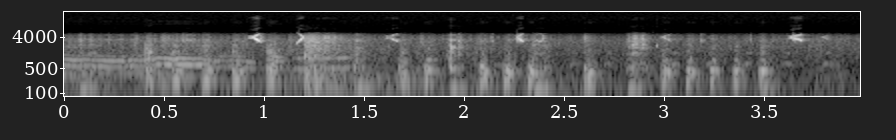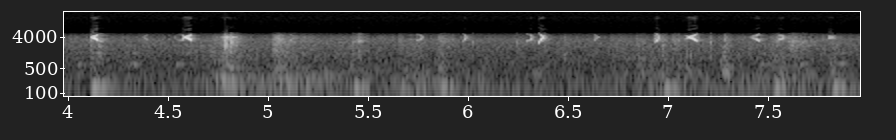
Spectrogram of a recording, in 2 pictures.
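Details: Two-day-old chicks drinking beside their mother hen: short, high, thin peeps come again and again, while a run of low, rhythmic clucks fills the first few seconds and fades out.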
